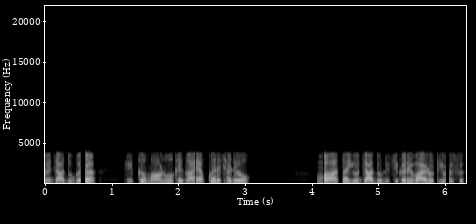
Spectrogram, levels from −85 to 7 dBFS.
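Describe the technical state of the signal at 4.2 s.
Packet loss on an ADPCM call hits at 4.16 to 4.24 s: about one 20 ms packet is dropped and filled with silence, leaving the decoder's predictor and step size out of step with the sender's. The 32 kbit/s G.726 speech breaks off abruptly, then resumes with brief distortion before settling.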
